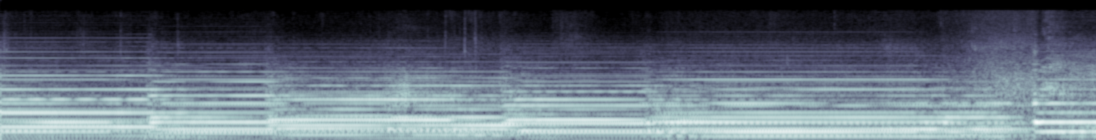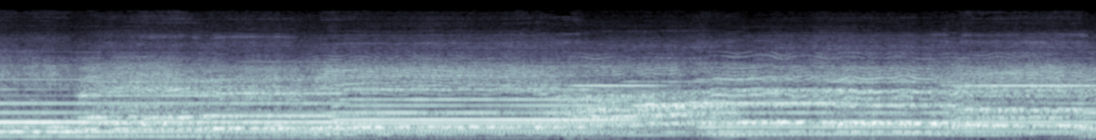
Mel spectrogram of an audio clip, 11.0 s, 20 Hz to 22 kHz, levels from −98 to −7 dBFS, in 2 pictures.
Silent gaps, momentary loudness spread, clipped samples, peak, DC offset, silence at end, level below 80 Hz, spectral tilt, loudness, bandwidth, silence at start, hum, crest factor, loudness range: none; 2 LU; under 0.1%; -2 dBFS; under 0.1%; 0 s; -48 dBFS; -7 dB/octave; -16 LUFS; 8.4 kHz; 0 s; none; 12 dB; 1 LU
